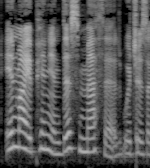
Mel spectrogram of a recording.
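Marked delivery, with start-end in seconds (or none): none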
